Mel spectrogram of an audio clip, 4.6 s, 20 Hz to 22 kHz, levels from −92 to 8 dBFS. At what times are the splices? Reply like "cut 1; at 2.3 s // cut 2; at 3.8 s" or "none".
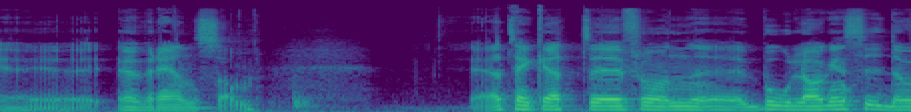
none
